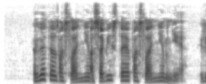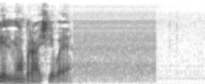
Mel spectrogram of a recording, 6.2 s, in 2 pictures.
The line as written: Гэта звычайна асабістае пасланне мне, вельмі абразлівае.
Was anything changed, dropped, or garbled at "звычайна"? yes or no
yes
